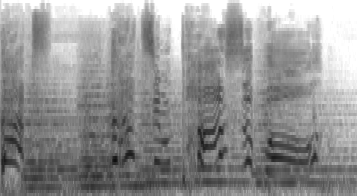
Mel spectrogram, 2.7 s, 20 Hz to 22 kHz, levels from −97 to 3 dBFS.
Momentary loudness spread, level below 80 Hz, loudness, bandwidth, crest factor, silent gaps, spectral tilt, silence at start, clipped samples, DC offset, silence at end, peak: 8 LU; -50 dBFS; -17 LUFS; 19 kHz; 16 dB; none; -3.5 dB/octave; 0 s; under 0.1%; under 0.1%; 0 s; 0 dBFS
